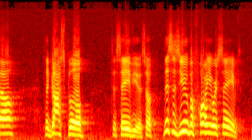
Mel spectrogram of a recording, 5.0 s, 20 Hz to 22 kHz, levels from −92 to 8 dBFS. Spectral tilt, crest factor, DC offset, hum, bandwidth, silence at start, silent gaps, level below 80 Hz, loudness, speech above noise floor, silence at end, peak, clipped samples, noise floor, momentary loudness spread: -5 dB/octave; 10 dB; under 0.1%; none; 19.5 kHz; 0 s; none; -44 dBFS; -10 LUFS; 30 dB; 0.3 s; 0 dBFS; 1%; -40 dBFS; 12 LU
